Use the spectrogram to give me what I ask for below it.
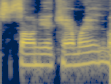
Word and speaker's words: Sonia Cameron: They can just search Find a Job, or they can search Sonia Cameron. My name is spelled S-O-N,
